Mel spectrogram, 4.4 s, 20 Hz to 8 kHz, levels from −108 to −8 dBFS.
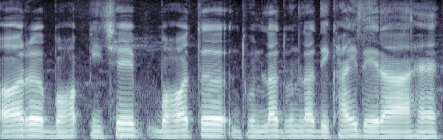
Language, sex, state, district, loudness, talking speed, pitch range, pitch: Hindi, male, Gujarat, Valsad, -16 LUFS, 135 wpm, 105-120 Hz, 110 Hz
